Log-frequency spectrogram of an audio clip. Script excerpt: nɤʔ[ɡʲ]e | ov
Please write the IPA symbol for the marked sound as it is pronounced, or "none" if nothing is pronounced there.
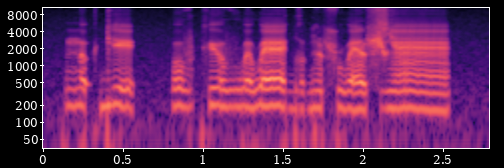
ɡʲ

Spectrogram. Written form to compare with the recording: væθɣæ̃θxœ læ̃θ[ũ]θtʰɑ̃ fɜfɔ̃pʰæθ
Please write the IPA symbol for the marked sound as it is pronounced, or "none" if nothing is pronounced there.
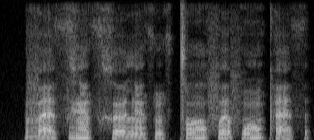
ũ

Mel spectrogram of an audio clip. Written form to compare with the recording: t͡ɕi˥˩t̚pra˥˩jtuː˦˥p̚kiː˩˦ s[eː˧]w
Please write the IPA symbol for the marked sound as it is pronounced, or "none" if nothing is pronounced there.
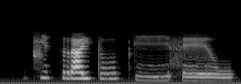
eː˧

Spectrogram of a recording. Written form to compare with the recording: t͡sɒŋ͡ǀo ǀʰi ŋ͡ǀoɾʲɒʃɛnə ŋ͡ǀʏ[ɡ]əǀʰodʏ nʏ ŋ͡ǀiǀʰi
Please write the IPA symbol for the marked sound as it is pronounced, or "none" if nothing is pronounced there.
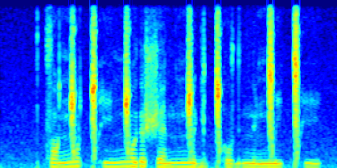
ɡʲ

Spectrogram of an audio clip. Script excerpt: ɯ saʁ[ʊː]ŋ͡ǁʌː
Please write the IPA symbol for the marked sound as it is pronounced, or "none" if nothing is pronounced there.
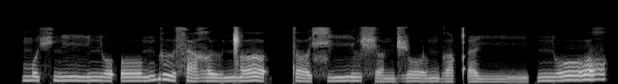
ɯː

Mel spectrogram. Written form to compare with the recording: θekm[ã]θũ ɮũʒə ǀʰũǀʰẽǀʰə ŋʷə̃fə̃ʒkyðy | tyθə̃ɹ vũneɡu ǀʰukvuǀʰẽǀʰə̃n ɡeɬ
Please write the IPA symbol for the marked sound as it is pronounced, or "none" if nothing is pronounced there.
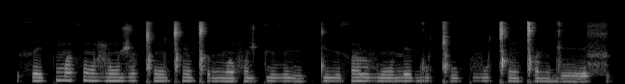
ə̃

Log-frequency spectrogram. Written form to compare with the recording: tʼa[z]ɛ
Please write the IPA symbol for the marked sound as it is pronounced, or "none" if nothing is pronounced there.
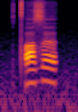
z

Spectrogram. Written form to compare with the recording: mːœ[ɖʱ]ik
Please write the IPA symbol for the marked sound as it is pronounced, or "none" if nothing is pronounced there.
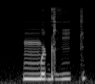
ɖʱ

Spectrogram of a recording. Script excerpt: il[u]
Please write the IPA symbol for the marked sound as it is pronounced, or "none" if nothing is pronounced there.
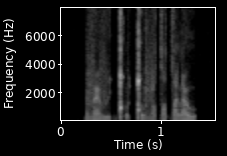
u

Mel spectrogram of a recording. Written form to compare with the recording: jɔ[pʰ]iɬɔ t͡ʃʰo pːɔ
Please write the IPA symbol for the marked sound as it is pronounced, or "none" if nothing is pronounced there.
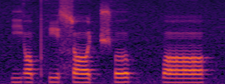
pʰ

